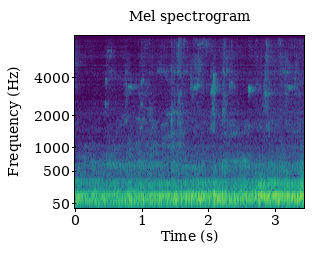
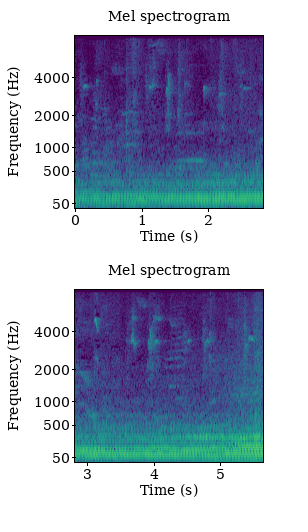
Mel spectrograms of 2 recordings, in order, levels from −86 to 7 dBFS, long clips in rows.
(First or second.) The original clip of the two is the second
